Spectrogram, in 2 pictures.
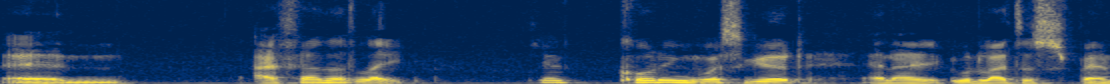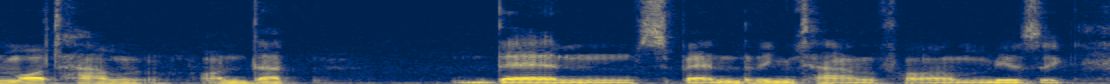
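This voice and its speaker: A man speaks with a Vietnamese accent. His intonation is lively. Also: medium pitch for a man, fairly slow pace. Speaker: student guest. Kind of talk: casual chat. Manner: halting.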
